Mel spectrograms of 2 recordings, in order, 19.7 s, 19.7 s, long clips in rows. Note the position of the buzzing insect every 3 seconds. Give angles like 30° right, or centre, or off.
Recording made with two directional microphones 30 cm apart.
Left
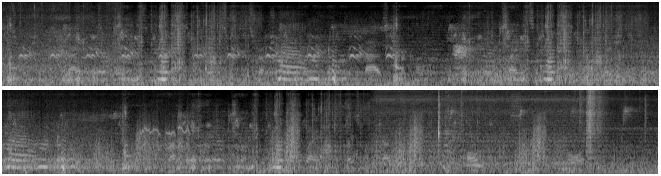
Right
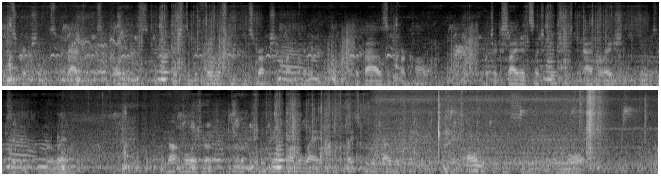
20° right, 10° left, 10° left, 10° right, 30° right, 50° right, 50° right.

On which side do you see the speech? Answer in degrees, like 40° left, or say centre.
70° right.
